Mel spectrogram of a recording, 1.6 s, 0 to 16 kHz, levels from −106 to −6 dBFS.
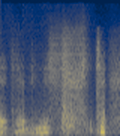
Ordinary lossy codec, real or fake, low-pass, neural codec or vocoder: none; fake; 14.4 kHz; codec, 44.1 kHz, 0.9 kbps, DAC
